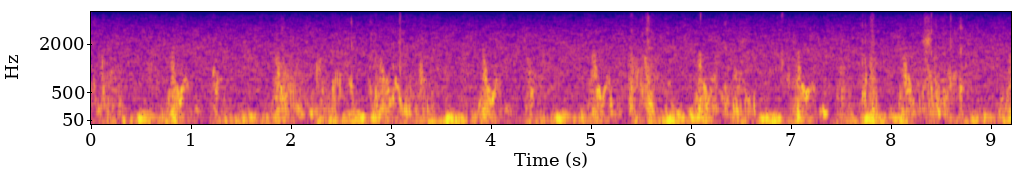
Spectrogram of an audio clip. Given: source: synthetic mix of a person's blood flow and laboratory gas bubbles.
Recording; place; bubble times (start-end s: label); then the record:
Doppler ultrasound of blood flow; precordium
0.00-0.22 s: bubbles
0.26-0.32 s: bubbles
1.83-2.53 s: bubbles
2.55-2.67 s: bubbles
2.76-3.50 s: bubbles
5.15-5.85 s: bubbles
6.03-6.68 s: bubbles
6.90-7.25 s: bubbles
7.29-7.42 s: bubbles
7.68-7.91 s: bubbles
8.19-8.79 s: bubbles
9.08-9.18 s: bubbles
From the record:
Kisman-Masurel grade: 332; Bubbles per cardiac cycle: rolling drumbeat, 9 or more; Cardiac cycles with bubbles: 50 to 99%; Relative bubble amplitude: moderate (0.250 to 0.450); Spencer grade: 3 (all of the cardiac periods contain showers or single bubble signals, but not dominating or overriding the cardiac motion signals); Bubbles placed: anywhere in the cardiac cycle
